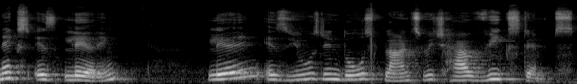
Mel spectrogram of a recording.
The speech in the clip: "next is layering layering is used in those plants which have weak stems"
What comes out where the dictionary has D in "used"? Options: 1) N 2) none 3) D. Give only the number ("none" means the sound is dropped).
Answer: 3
